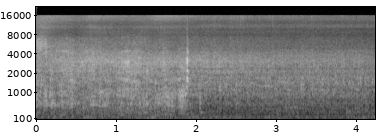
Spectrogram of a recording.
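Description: Tomato and onion masala sizzling and bubbling in a karahi as a metal spoon stirs it, with one sharp clink about two seconds in; the sizzle then goes on a little quieter.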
